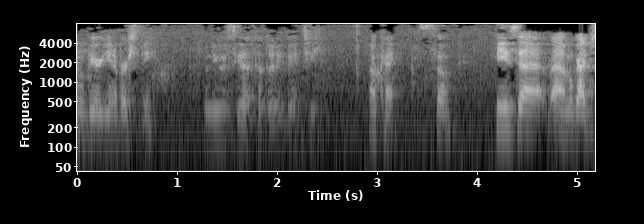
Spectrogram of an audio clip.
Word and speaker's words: Universidad Católica de Chile: Remind me how you pronounce the name of your university. Universidad Católica de Chile.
